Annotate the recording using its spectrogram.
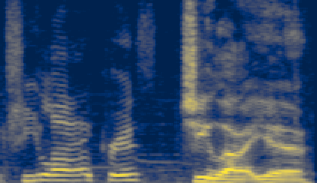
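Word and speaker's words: Cheelai: Chila, yeah.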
